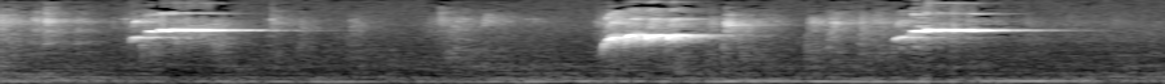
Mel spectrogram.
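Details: Belgian canary hen asking to mate, giving three short bright chirps spaced about a second apart, each a quick upward sweep ending in a steady high tone, with a faint low hum beneath.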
